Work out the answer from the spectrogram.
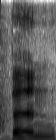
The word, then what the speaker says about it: been: And so the reality is it's Ben for American pronunciation and Bean for English pronunciation.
